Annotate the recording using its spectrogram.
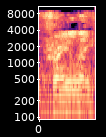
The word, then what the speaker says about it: Fraley: Fraley. – It is like Fraley. Staley.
